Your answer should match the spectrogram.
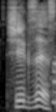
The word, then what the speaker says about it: Shexist: People say Shexist, I think. I think it's fun. I'm like, oh, well. Oh, I knew right away. She Exists.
